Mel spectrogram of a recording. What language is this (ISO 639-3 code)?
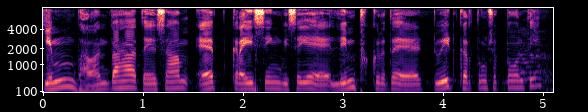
san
